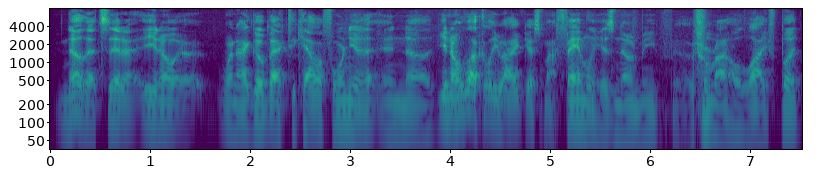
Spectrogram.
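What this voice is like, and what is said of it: Kentucky accent. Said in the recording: “somebody will hear my accent ... of Kentucky”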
